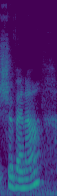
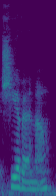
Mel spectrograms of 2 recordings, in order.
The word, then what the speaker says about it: Chiavenna: In the video, I say Ravenna. I looked it up. It's actually Chiavenna, which sounds so much nicer. So anytime I say Ravenna, just know that it's actually pronounced, as best I can pronounce it, Chiavenna.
